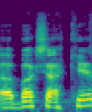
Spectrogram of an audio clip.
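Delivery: ordinary delivery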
